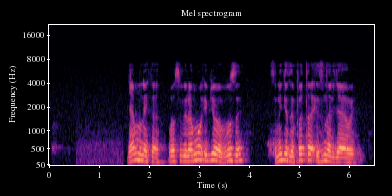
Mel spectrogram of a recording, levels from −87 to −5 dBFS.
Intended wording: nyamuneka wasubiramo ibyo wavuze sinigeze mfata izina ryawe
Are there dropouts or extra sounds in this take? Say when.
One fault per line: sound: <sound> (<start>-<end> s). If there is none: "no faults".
no faults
